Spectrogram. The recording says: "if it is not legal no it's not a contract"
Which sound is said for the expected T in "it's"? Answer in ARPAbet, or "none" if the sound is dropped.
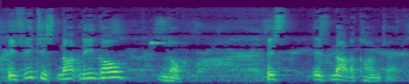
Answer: S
